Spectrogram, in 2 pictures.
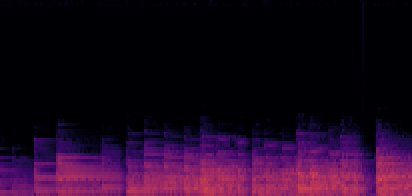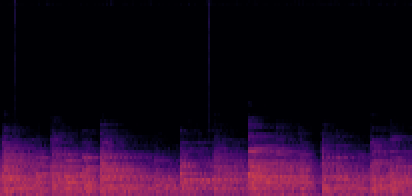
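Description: Improvised keyboard music in a piano sound: a short run of single notes, then from about a second in dense, quickly struck chords and runs, several notes a second, a little louder.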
